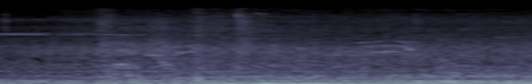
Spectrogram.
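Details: Isuzu Trooper diesel with fuel leak at number three injector that caused misfire: steady low diesel clatter at even idle, no stumble or skipped beats; normal idle.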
